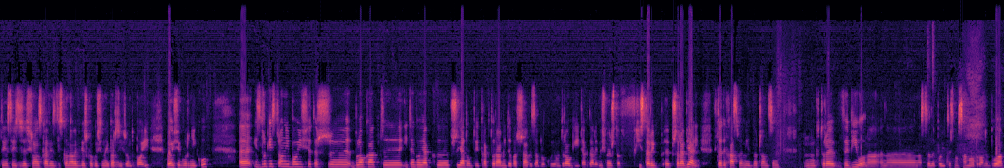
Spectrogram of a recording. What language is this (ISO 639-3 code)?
pol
